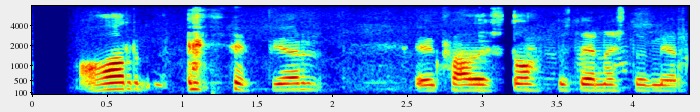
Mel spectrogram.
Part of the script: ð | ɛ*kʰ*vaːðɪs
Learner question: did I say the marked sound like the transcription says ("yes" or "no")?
yes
